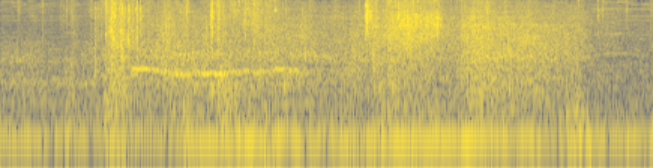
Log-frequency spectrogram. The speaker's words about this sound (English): The truck can't take much more, man.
